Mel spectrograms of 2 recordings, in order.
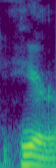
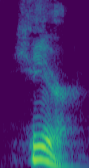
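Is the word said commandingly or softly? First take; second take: commandingly; softly. First: It is said sharply, like a command. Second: It is said gently and quietly. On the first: It orders someone to come. The speaker calls it wrong. "like you would to a dog, like a command" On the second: It acknowledges where you are. The speaker calls it right. "very softly, as an acknowledgement"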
